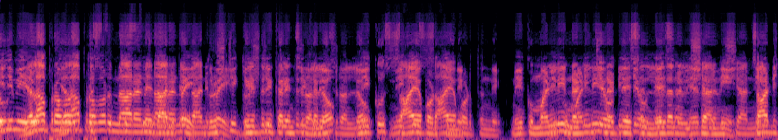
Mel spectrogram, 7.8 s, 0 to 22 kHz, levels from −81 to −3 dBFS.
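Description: Throughout this speech recording, a second full-band copy of the sound trails the original by roughly a third of a second, only a few dB quieter. It is most likely a doubled audio track, with the same signal mixed in twice. Unlike an echo or reverb, the repeat comes once, has no decay and carries no room colour. The whole clip also sounds rough and grainy rather than swirly, with the bandwidth still full. That texture is likely Opus compression in its music mode, and the plainly audible damage fits a low bitrate around 16 kbps. MP3 artefacts would instead leave spectral holes and a watery shimmer.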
